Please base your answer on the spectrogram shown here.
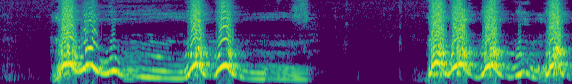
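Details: Pet dog giving loud, high yelping barks with arched, rising-then-falling tones, in three quick bursts of several calls each, separated by short pauses.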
